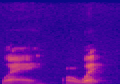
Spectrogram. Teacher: it doesn't matter if it's second tone or fourth tone both are totally acceptable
